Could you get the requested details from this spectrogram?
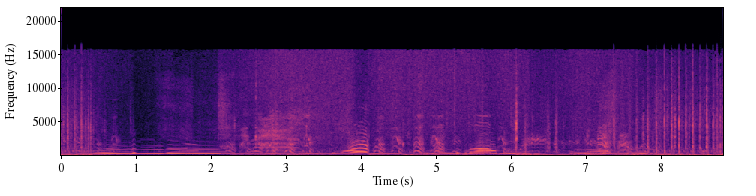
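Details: On an April 27, 2013 lek near Crookston in northwest Minnesota, Greater Prairie-chickens perform their spring mating dance: a low sustained boom with stacked overtones, then rising whoops and cackling calls from several birds.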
